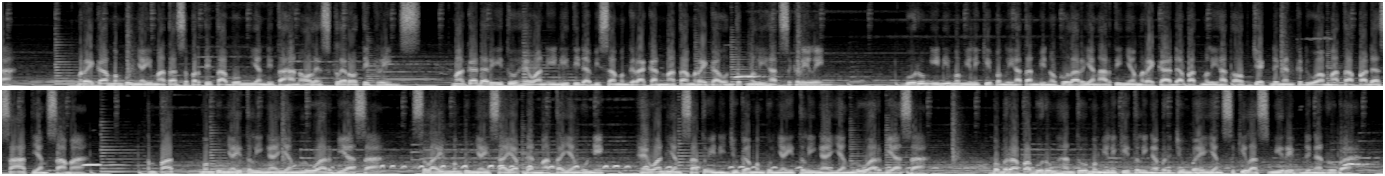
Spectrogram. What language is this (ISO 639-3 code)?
ind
